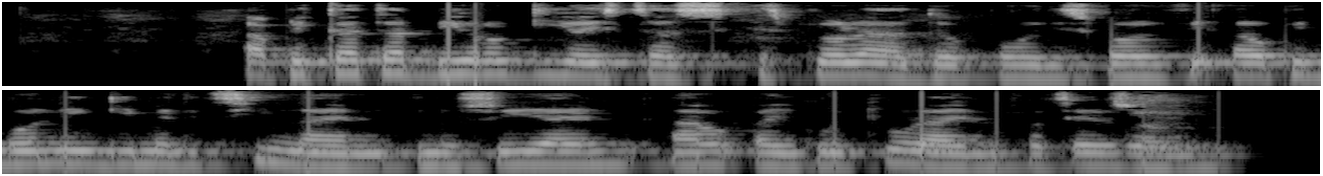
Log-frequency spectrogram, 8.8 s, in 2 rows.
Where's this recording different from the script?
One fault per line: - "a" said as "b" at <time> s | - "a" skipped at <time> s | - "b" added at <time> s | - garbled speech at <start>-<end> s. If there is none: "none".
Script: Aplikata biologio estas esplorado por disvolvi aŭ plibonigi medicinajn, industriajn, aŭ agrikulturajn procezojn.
none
